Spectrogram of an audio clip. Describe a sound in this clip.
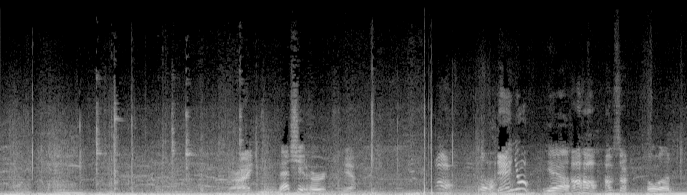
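A driver bumps and knocks about inside a crashed race car's cabin.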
